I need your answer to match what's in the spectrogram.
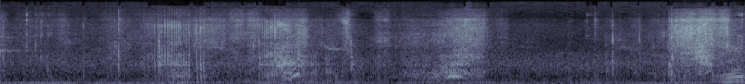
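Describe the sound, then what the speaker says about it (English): A dent repair kit case is zipped shut in several scratchy zipper pulls, close and fairly clear against light handling noise. "So I'm going to zip this kit up."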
